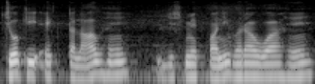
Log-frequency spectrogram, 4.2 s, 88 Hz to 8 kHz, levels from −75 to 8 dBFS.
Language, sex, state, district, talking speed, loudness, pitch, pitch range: Hindi, male, Madhya Pradesh, Bhopal, 140 wpm, -18 LUFS, 135 Hz, 130-145 Hz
